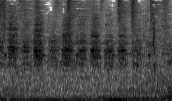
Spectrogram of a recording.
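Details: At a dog park, Siberian Husky puppies visiting for the first time with their mother and father; quick rhythmic panting breaths roughly four per second, with heavy low rumble from wind or handling.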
